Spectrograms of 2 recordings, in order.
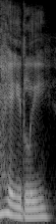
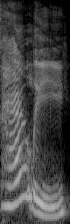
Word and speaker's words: Halle: us to know that it's pronounced the same way it is it is not Haley no I I see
